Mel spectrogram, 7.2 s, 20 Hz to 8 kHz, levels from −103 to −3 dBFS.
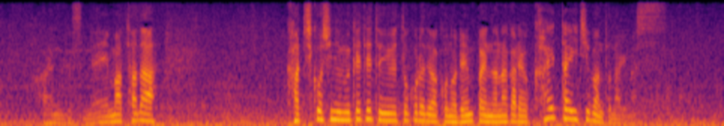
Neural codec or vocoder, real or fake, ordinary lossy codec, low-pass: none; real; none; 7.2 kHz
